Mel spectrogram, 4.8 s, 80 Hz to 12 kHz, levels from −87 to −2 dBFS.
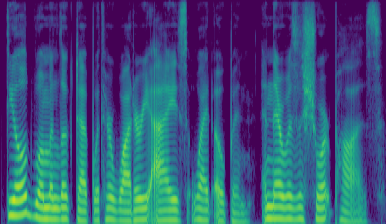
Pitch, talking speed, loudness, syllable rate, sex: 160 Hz, 210 wpm, -19 LUFS, 5.4 syllables/s, female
